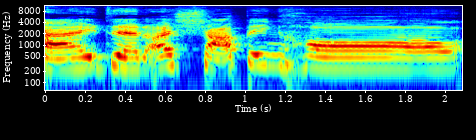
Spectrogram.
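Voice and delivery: slow, deliberately lame put-on voice, "haul" drawn out. Announcing a shopping haul, deliberately lame-sounding put-on voice. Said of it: "I'm purposely trying to sound like that".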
